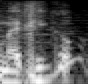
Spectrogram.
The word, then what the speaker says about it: México: Ellos lo ponen con X y decimos México. ¿O no has escuchado el Israel? – Claro que sí. – Pues ya está, se escribe con X y se dice con J.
